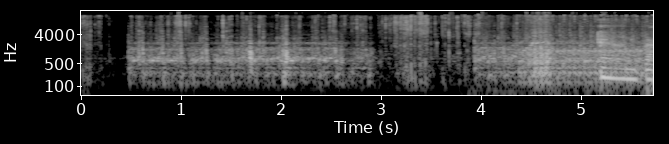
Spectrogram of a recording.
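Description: A sewing machine stitches a small vinyl snap pouch lined with tissue paper, running in steady, close mechanical bursts with brief pauses and a final quick backstitch.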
